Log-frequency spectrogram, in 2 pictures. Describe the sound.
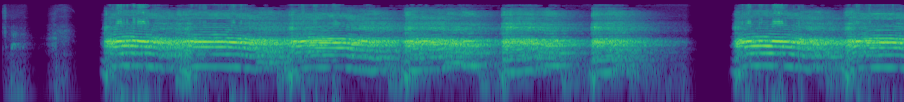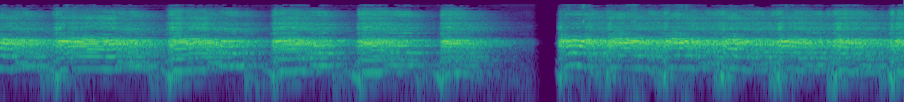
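A duck call blows three loud runs of fine hen quacks, pinched off at the throat to give a bounce, each a quick bouncing string of notes with short pauses between runs and no voices.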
